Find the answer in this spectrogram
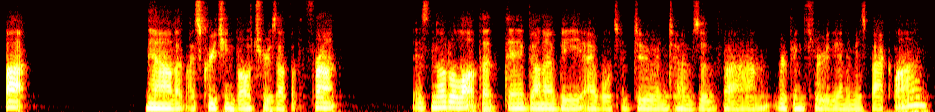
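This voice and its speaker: While streaming a card game, a man thinks out loud, frequently correcting himself and hesitating. His medium-pitched voice is steady and slightly bright, though the audio quality is poor. It's casual play-by-play commentary.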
